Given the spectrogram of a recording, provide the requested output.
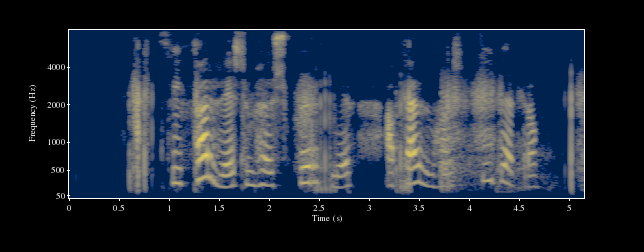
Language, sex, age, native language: Icelandic, female, 12, Icelandic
